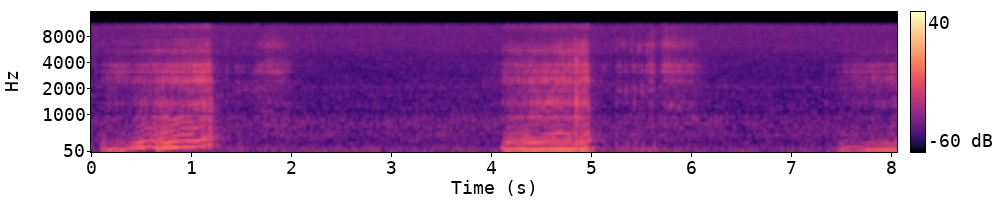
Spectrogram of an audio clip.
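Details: Low, buzzing snores on each breath in, about 16 breaths a minute, with soft breathing out between: snoring during sleep.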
